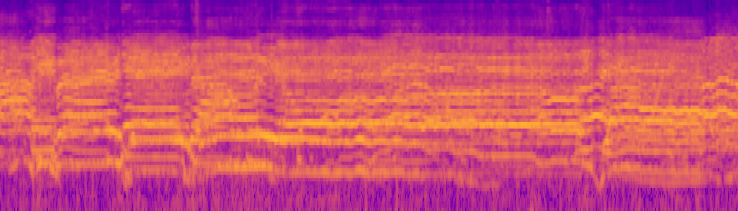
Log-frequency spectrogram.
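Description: A group of young people singing loudly together, several voices at once.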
